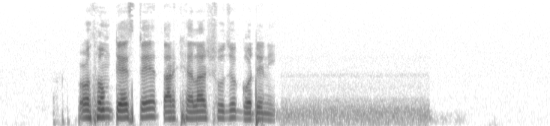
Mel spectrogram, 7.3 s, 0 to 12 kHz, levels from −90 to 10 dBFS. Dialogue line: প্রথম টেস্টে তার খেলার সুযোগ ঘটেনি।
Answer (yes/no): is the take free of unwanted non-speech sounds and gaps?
yes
